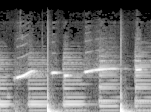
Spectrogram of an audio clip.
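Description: Hip-hop instrumental beat: a whistle-like lead melody slides between notes over held chords, with two kick-drum hits about a second apart.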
